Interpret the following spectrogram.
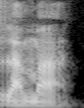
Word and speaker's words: Lamat: Last in this harmony cycle is yellow lamat pronounced lamat.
